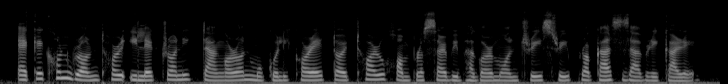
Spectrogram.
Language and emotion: Assamese, neutral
